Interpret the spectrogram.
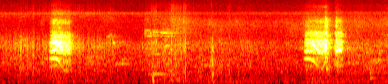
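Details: A chick being fed by its mother gives two short, harsh, raspy calls about two and a half seconds apart, with faint clicks between them and quiet background hiss.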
